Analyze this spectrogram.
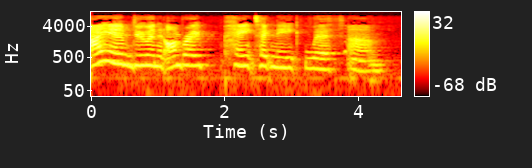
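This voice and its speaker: A woman's high-pitched voice carries audible room echo. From US South. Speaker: craft and bible journaling livestreamer. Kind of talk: live-streamed craft tutorial with chat. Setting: livestream from home. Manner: casual, chatty.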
